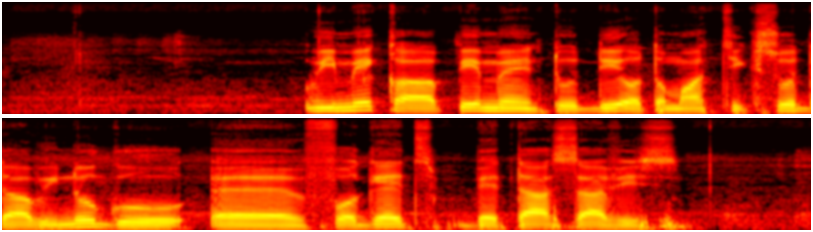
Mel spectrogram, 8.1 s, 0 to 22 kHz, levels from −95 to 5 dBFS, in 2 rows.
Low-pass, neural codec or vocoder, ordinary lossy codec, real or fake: none; none; none; real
